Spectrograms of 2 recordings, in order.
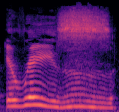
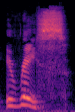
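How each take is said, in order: First: The middle consonant is a buzzing Z sound. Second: The middle consonant is a hissing S sound. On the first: "which is fine if you're speaking British English" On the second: "Americans say erase with an S like a snake rather than a Z"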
